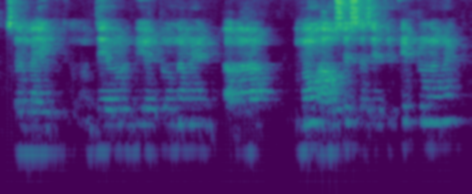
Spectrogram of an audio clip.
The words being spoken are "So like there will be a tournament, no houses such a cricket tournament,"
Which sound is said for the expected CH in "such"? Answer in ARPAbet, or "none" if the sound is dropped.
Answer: S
